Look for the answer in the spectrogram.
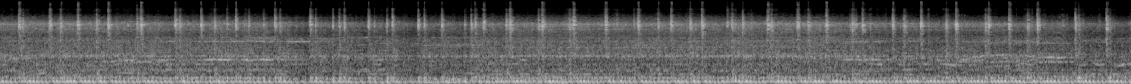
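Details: Freshly rebuilt Jawa 350 two-stroke, original sound: crisp, even idle with a steady ring-ding beat and light tappy ticks on top; normal healthy idle.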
